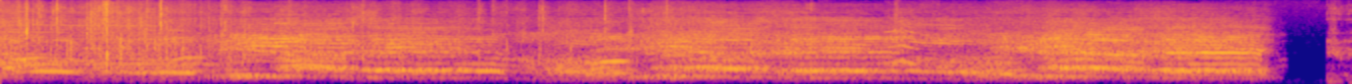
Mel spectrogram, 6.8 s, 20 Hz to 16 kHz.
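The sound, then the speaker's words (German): Football fans chant in unison against their own club's management, a loud, rhythmic crowd chant with repeated phrases that breaks off abruptly just before the end. “Ja, das klingt wie bei einer, wenn's 4-0 im Derby steht. Da wird das auch skandiert, aber diesmal geht's gegen die eigene Führung.”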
